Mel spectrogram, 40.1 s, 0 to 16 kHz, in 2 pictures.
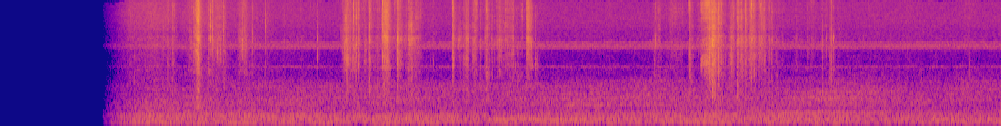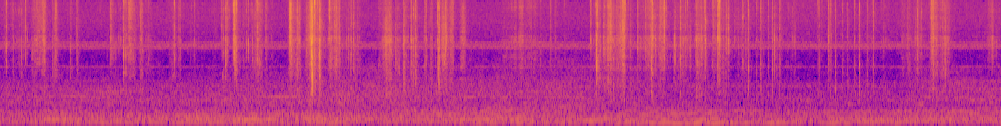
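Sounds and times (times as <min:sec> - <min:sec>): cardboard crinkling and creaking: 0:03.2 - 0:05.4, 0:06.6 - 0:10.8, 0:13.1 - 0:16.8, 0:20.1 - 0:21.6, 0:22.2 - 0:29.5, 0:30.1 - 0:39.1.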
